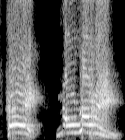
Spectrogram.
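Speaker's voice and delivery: loud, high, drawn-out yell; lifeguard's shout. Acted. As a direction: bellow it like a lifeguard at the pool. Lifeguards yell after fleeing patrons.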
